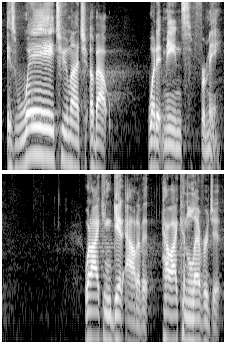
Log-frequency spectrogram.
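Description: A man preaching a sermon as pastor, earnest, with drawn-out phrasing. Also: mid-range voice. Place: church sanctuary. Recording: long hall reverb.

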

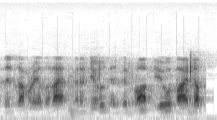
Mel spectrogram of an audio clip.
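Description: A man's voice: medium pitch, steady tone, fast, husky, lightly acted. A man playing a news announcer in an old radio drama, reading bulletins in a formal, official manner. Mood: businesslike. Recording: muffled vintage radio broadcast, music behind.

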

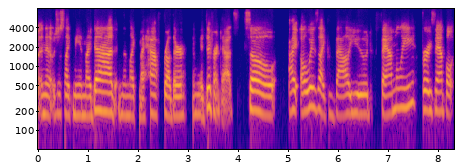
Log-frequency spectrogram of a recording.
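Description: A woman's voice: lowish voice, gravelly, a bit bright, dry recording, highs cut off. A woman in her thirties from Canada, chatting as an interview guest with a self-deprecating, laughing manner. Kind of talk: casual interview chat.

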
